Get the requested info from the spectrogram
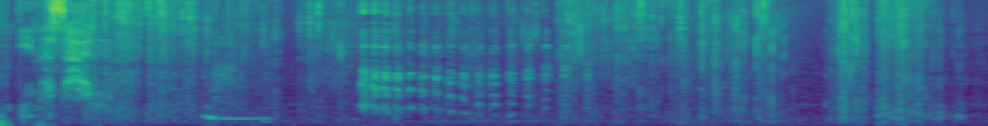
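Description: Crackly crinkling of thin plastic snack wrappers, handled close to a small clip-on microphone, with brief vocal sounds in between.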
